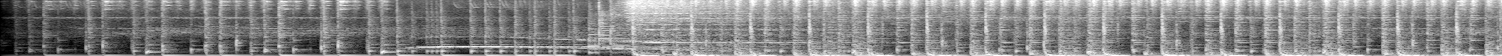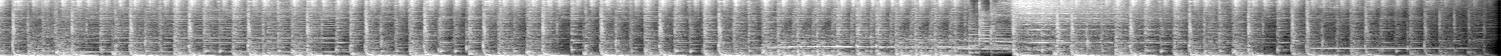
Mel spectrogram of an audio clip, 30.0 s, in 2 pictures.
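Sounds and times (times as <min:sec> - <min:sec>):
samba music: 0:00.0 - 0:30.0.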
